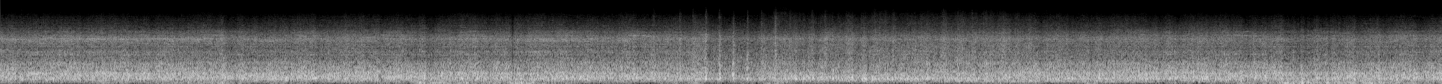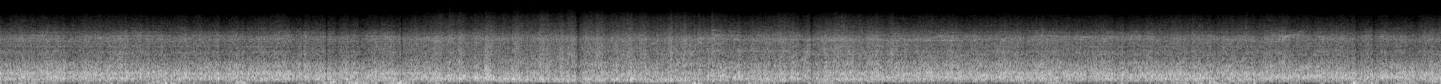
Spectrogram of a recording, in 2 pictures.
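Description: Norfolk Southern crude oil train rolling past close by: loaded tank cars' wheels clattering steadily over the rails, loud and unbroken.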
